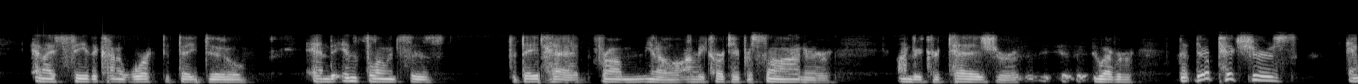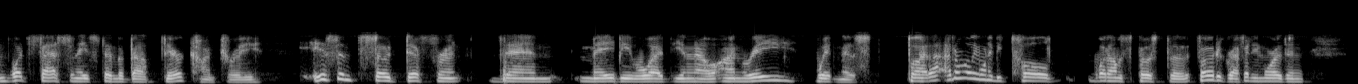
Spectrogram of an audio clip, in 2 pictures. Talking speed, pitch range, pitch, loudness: 135 wpm, 120-170 Hz, 140 Hz, -20 LUFS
